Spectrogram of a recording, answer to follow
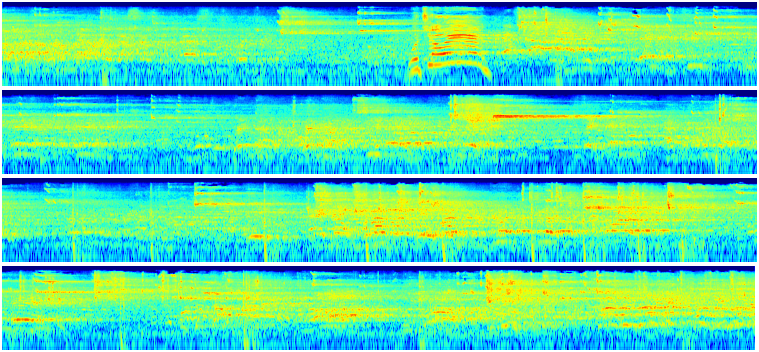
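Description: A basketball bouncing on the hardwood floor of an echoing gym, among the voices of players and onlookers, with a short squeal about four seconds in.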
